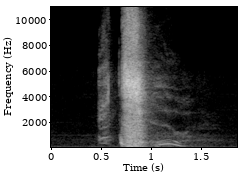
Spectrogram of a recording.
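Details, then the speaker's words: Female with a tickly nose during a sneezing fit: a short breathy intake, then one forceful, hissing sneeze trailing into a brief voiced tail; an ordinary sneeze. "Oh my god, that was really wet. Oh, it felt amazing though. Bless me. That was big."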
